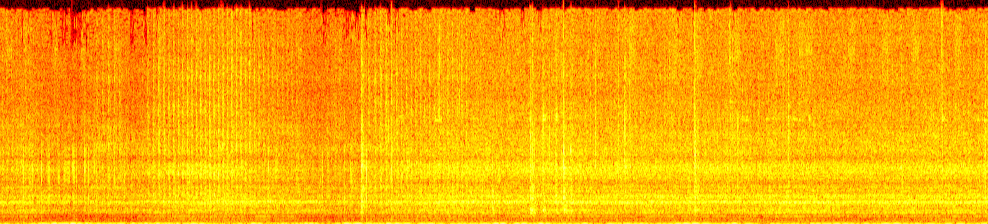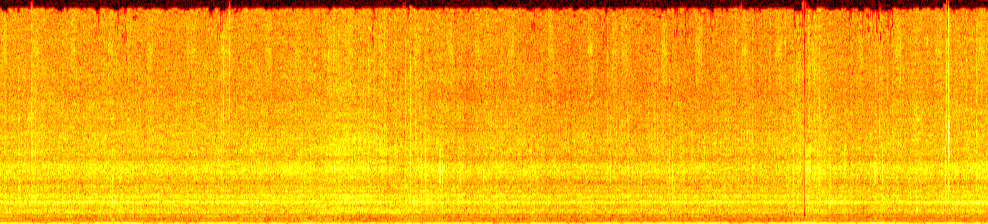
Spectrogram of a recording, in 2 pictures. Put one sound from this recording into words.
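Tyres rumble and bump over a muddy track.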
